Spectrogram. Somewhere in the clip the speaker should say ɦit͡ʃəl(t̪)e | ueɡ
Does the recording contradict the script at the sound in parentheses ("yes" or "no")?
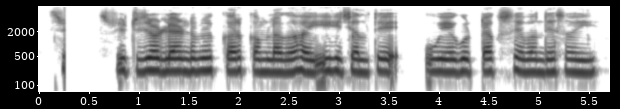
no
